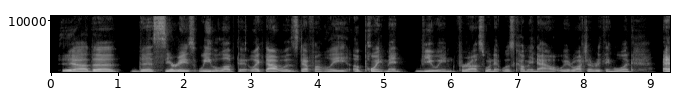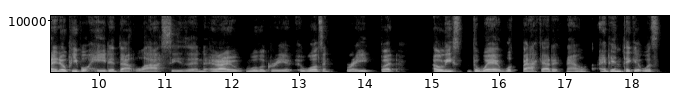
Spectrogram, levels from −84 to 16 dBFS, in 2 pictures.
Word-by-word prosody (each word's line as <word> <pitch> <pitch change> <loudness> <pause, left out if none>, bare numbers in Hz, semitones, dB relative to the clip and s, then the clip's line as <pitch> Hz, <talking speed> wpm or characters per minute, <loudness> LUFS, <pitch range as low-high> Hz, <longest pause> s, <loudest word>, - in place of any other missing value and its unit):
yeah, 130 -6 +4
the 105 -3 +4 0.2
the 110 -3 0
series, 105 - +2
we 115 +1 0
loved 85 -2 -4
it, 80 - -7
like, 90 -2 -3
that 90 0 +3
was 90 -3 -5
definitely 85 -2 -4
appointment 90 -4 -3 0.2
viewing 90 -7 -2
for 90 0 -3
us 80 +2 -5
when 90 -3 -3
it 80 - -8
was 95 -1 -7
coming 85 -2 -6
out, 80 -1 -6
we 95 - -5
had 90 - -4
watched 85 +2 -4
everything 90 0 -5
one 95 +1 -4 0.5
and 115 - +8
I 130 - +7
know 135 +1 +6
people 130 -3 +2
hated 90 +1 -1
that 80 - -1
last 85 +1 -3
season 85 +2 -4
and 105 +4 +1
I 90 -3 +5
will 105 -4 0
agree 80 -3 -2
it 80 - -7
it - - -2
wasn't 95 -1 +1 0.2
great, 90 - -3
but - - 0 0.5
at 110 - +4
least 110 -3 +4
the 115 -2 0
way 95 0 +7
I - - +5
look 90 +1 -3
back - - 0
at - - +2
it - - -5
now, 125 - -4 0.2
I 205 - 0
didn't 205 -4 +5
think 150 -3 +3
it - - +3
was 100 -1 -2
90 Hz, 185 wpm, -25 LUFS, 85-105 Hz, 0.5 s, and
